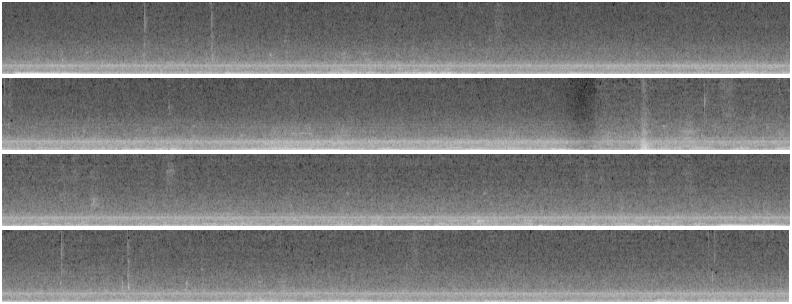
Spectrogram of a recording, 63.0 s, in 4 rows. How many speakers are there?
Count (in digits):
0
